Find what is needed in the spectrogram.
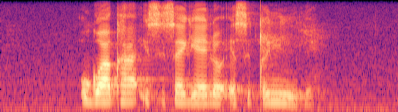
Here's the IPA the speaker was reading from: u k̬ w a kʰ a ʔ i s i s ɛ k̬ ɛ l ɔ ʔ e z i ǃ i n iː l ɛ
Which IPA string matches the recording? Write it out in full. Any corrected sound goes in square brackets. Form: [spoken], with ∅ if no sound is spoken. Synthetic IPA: u k̬ w a kʰ a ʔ i s i s ɛ k̬ ɛ l ɔ ʔ e [s] i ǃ i n iː l ɛ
